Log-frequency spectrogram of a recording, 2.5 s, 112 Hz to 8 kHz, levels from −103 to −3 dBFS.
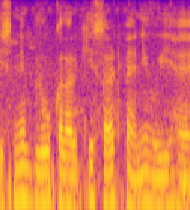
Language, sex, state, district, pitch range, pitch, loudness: Hindi, male, Uttar Pradesh, Shamli, 110-130 Hz, 120 Hz, -15 LUFS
